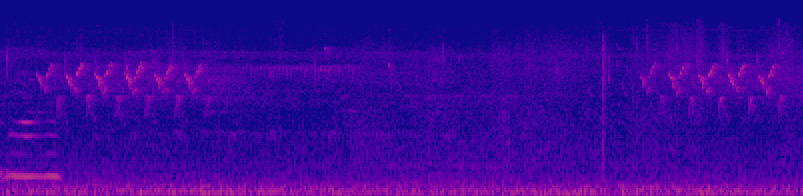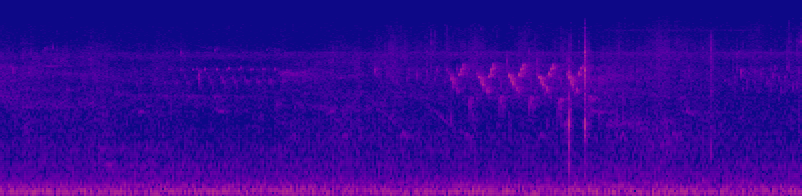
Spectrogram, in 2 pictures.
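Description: A songbird singing the same quick phrase of six or seven rapid high notes three times, about six seconds apart, over a steady low background rumble. A single sharp click sounds near the end.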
